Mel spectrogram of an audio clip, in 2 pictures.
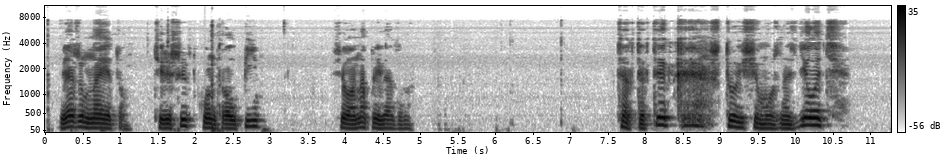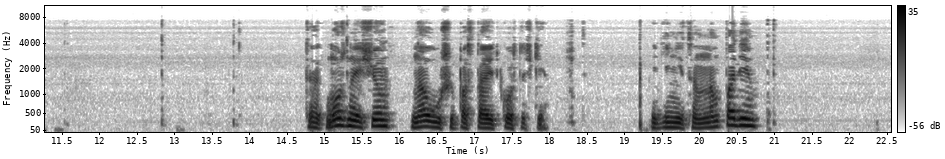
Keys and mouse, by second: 2.2 ctrl+p, 6.3 shift+middle click, 12.3 shift+middle click, 13.9-15.4 middle drag, 19.0 KP_1, 20.9 click.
